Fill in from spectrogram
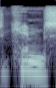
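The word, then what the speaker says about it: d'Yquem: Small d, right. Apostrophe, capital Y Q U E M, pronounced a Chem, the D is silent.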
